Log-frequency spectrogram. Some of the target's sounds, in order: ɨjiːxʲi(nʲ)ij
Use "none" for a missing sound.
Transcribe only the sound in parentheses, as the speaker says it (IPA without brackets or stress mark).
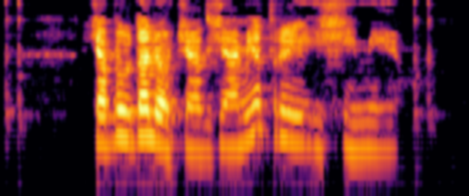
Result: mʲ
